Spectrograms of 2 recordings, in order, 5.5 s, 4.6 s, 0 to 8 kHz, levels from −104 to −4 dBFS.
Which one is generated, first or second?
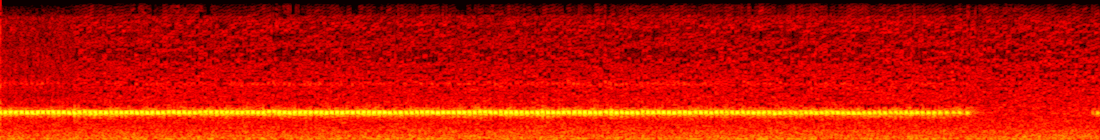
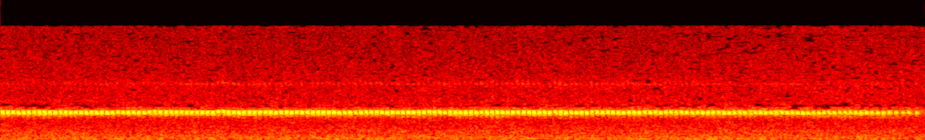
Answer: first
